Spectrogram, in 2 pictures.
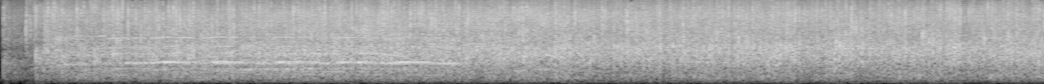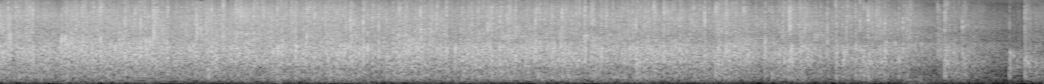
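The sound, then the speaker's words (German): Sustained applause from a folk music audience at the Hengist-Zentrum in Styria, greeting the radio listeners at home: a dense crackle of many hands clapping at a steady loudness for about ten seconds before tapering slightly at the end, with a faint tone briefly audible early on. “Und wir begrüßen auch mit einem kräftigen Applaus unsere Zuhörer daheim beim Radio.”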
